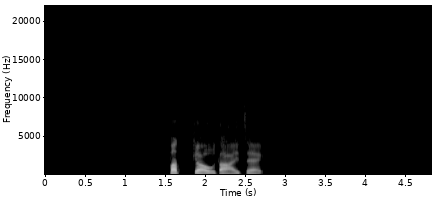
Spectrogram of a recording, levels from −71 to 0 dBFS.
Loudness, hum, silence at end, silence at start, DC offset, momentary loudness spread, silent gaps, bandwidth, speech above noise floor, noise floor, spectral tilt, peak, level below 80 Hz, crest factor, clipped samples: -28 LUFS; none; 2.15 s; 1.55 s; under 0.1%; 11 LU; none; 8.4 kHz; 55 dB; -82 dBFS; -7.5 dB/octave; -6 dBFS; -78 dBFS; 26 dB; under 0.1%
